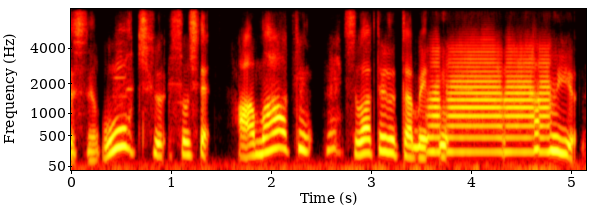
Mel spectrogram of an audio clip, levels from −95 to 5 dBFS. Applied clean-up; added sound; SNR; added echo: neural diffusion model UNIVERSE++.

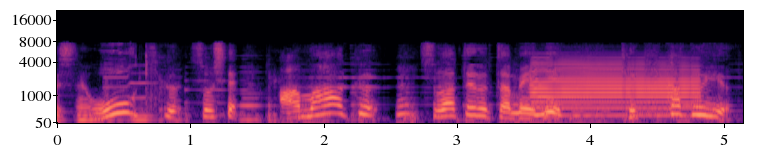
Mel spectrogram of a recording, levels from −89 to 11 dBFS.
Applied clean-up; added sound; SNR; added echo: neural mask model RNNoise.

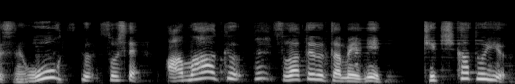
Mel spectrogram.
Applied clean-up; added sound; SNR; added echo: neural mask model DeepFilterNet 3.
